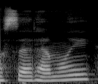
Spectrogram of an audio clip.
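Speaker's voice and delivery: usual speaking voice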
